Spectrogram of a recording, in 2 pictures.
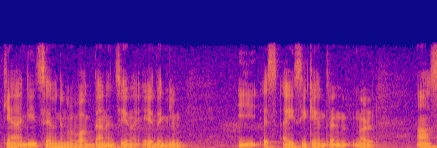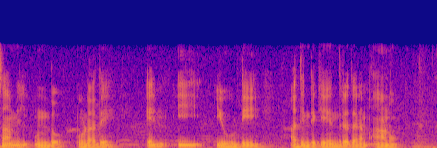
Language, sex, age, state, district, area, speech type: Malayalam, male, 18-30, Kerala, Pathanamthitta, rural, read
